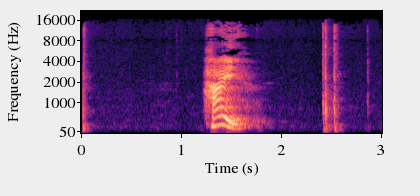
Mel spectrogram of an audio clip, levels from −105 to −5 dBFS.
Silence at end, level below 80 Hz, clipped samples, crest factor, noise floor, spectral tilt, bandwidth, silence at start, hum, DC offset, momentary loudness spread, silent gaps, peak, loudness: 0.45 s; -70 dBFS; under 0.1%; 22 dB; -69 dBFS; -3 dB/octave; 16 kHz; 0 s; none; under 0.1%; 23 LU; none; 0 dBFS; -16 LUFS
